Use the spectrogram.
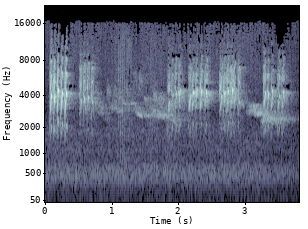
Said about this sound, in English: I love getting to watch the crested tits, and they're just gorgeous little things, and the way that they use their crests for signalling and just hearing them is a beautiful thing.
